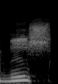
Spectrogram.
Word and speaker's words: niche: to kind of decide which niche fit you best, or niche, to say it correctly, fit you best.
